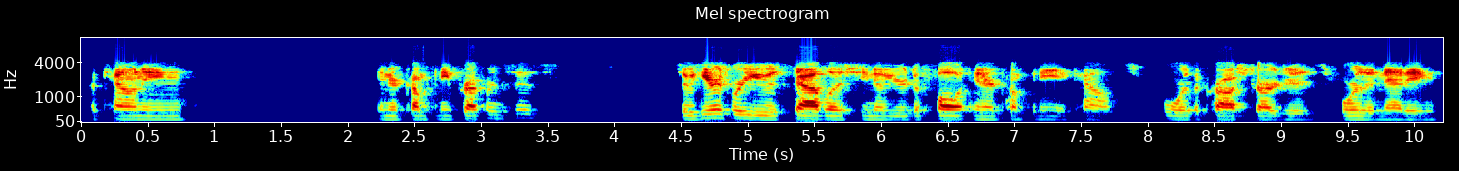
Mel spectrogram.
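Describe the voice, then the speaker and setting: Over a thin, phone-like webinar line, a man walks through a software demo in an informal, conversational way. His intonation stays flat and his pitch sits in a middle range. He speaks with some hesitation and leans often on "you know". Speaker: consultant presenting a software webinar. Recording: narrow phone-like webinar audio.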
